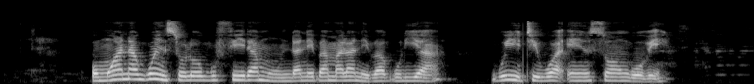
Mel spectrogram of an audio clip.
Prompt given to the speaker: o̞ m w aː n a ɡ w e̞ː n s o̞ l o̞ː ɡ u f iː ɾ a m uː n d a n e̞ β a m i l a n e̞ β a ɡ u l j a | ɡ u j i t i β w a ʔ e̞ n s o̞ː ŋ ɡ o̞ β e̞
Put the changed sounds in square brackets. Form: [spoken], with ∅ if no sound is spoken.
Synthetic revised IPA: o̞ m w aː n a ɡ w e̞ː n s o̞ l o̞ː ɡ u f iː ɾ a m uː n d a n e̞ β a m [a] l a n e̞ β a ɡ u l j a | ɡ u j i t i β w a ʔ e̞ n s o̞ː ŋ ɡ o̞ β e̞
